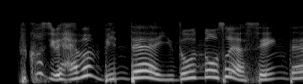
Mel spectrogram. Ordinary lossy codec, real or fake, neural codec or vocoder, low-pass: none; real; none; 7.2 kHz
